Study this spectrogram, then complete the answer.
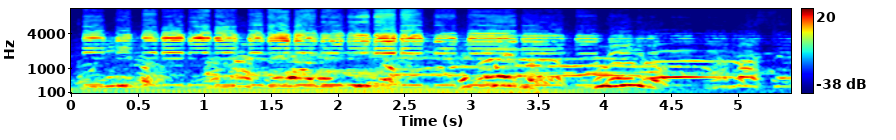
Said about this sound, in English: Meanwhile, a captive audience of rush hour commuters watch from inside idling cars, and some drivers offer support.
